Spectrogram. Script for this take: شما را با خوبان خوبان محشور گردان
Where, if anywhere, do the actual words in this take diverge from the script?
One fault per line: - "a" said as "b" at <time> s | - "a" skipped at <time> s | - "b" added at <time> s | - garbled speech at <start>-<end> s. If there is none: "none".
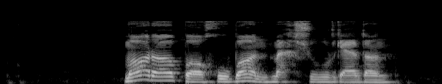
- "شما" said as "ما" at 1.2 s
- "خوبان" skipped at 2.6 s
